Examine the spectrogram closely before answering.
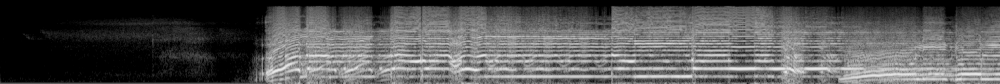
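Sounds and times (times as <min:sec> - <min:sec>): faint hiss: 0:00.4 - 0:02.5
man chanting recitation: 0:02.5 - 0:10.0.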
